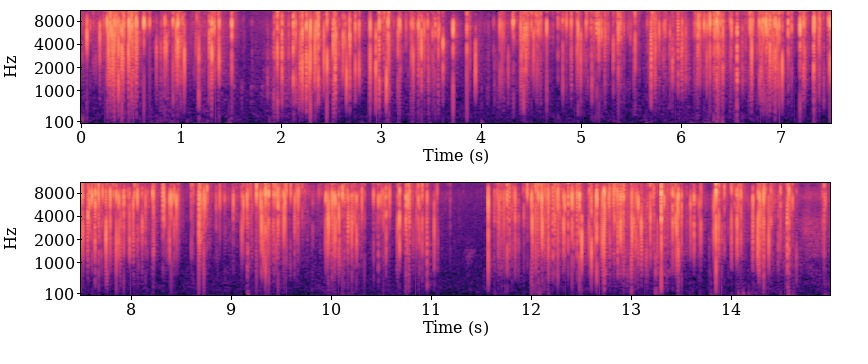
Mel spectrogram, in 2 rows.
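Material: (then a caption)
Plastic film. A yellow sun-shaped plush fabric crinkle toy with crinkle film inside is squeezed and scratched with fingertips. It gives a dense, bright crinkling and crackling that runs almost without a break, with short pauses near 2 seconds and around 11.5 seconds. There is no low end.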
